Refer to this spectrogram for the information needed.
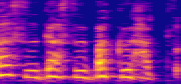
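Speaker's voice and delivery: quick run-through at tongue-twister pace, each word clear. Teaching a Japanese tongue twister, repeating it faster the second time. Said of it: "And now faster".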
